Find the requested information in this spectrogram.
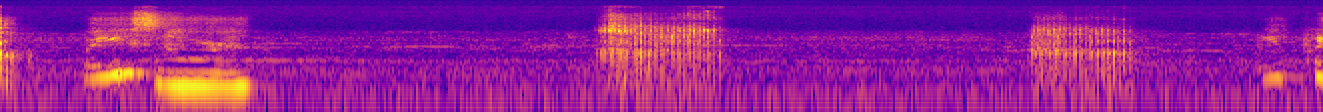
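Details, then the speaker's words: Imitated snoring: an awake parrot with eyes open makes short snort-like fake snoring sounds in a quiet room, pretending to snore. "You pretending like you snoring and your eyes aren't even closed. You snoring? That was you?"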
